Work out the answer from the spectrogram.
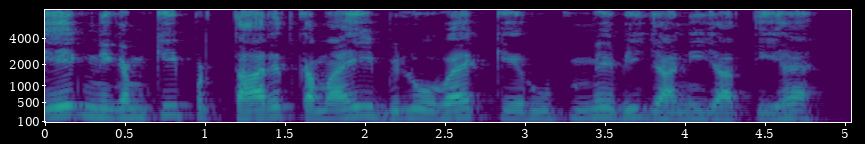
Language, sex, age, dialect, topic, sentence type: Hindi, male, 41-45, Awadhi Bundeli, banking, statement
